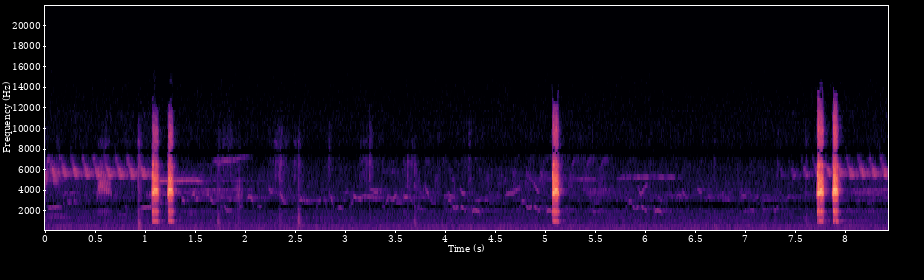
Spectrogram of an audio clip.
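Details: Male common pheasant repeating its harsh crowing: a loud double note, a single note four seconds later, then another double, amid faint scattered bird chirps and a high insect buzz.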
